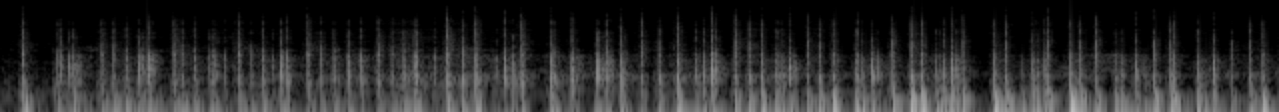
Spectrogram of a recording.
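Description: Fingertips and nails tap and scratch across the surface and rim of a large, thin, empty white plastic tray held in front of the microphone. The result is a rapid, irregular patter of dull, hollow low thuds mixed with brief bright clicks and scratchy scrapes, each one dying away almost instantly.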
